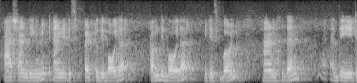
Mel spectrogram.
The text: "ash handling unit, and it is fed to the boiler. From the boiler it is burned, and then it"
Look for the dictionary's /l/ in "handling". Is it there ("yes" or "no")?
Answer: no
